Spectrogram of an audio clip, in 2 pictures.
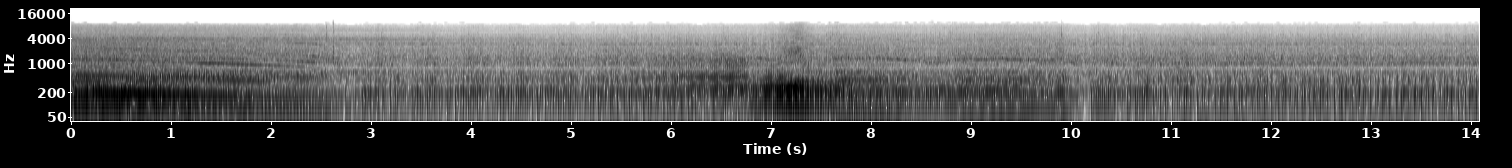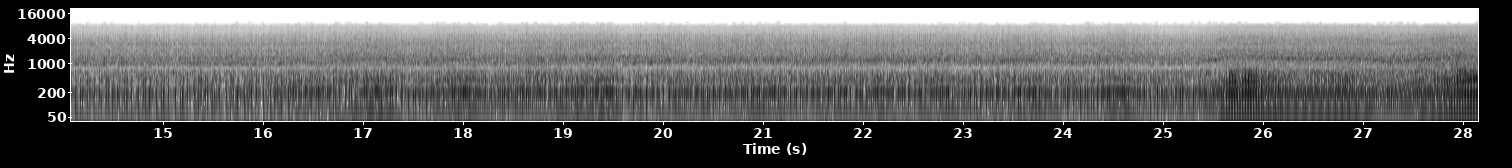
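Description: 2016 Kawasaki ZX-10R's inline-four engine dropping in revs at the start, with a short rev about seven seconds in. It then runs low and steady for a long stretch under an even rush of wind and road noise, and picks up revs again near the end.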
